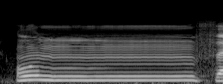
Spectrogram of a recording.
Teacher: اور ثا کے وقت زبان باہر نکالیں گے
